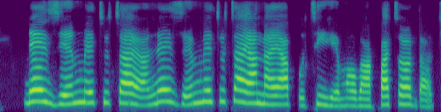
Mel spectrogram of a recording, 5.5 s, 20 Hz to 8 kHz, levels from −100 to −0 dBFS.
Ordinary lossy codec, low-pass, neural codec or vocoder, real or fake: none; none; codec, 16 kHz, 2 kbps, X-Codec, HuBERT features, trained on balanced general audio; fake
